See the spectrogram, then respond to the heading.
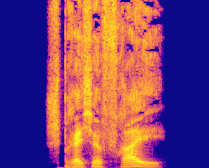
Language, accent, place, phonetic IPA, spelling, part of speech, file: German, Germany, Berlin, [ˌʃpʁɛçə ˈfʁaɪ̯], spreche frei, verb, De-spreche frei.ogg
- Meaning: inflection of freisprechen: 1. first-person singular present 2. first/third-person singular subjunctive I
